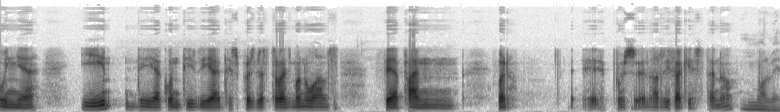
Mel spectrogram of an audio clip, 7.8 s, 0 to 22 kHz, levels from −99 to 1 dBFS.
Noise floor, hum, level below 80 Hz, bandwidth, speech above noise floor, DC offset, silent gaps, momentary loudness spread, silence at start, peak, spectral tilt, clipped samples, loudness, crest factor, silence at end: -51 dBFS; none; -66 dBFS; 17.5 kHz; 31 dB; under 0.1%; none; 14 LU; 0 s; 0 dBFS; -6 dB/octave; under 0.1%; -21 LUFS; 20 dB; 0 s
